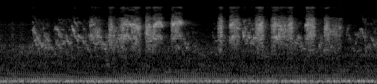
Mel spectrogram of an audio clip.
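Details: Pet lovebirds chattering nonstop: rapid, scratchy high chirps and thin squeaks overlapping throughout, backed by a low steady hum.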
